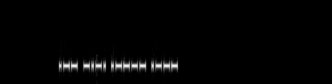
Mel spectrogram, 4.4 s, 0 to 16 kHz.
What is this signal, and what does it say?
Morse code, heard as a keyed tone, about 41 wpm, 700 Hz. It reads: WC1J
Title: USA Call Signs - 4 Characters - Repeated 3x - 45wpm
